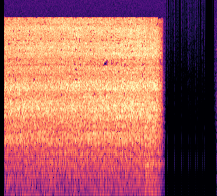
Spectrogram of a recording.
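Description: A steady, even hiss that fades out a little over three seconds in, leaving silence.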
